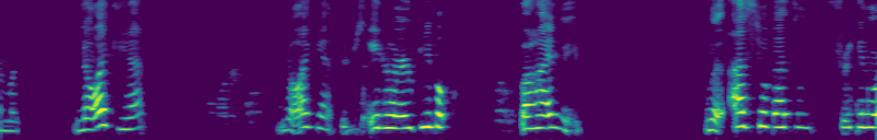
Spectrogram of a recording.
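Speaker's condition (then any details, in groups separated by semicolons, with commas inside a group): Cerebral palsy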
